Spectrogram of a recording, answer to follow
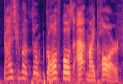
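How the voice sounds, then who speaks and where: A man's voice: sits high, lively intonation, unhurried, a bit bright, a little hiss or hum. A young American man telling anecdotes casually among friends, in a slangy, boyish way, on a stick mic. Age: young adult. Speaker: podcast co-host. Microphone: stick microphone.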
